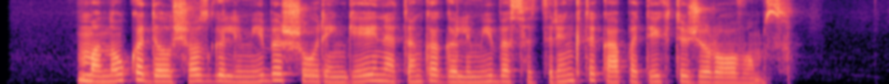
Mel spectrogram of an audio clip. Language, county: Lithuanian, Vilnius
